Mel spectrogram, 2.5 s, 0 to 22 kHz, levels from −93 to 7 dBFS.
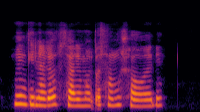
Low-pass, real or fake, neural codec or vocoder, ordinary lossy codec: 9.9 kHz; fake; codec, 44.1 kHz, 2.6 kbps, SNAC; AAC, 48 kbps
